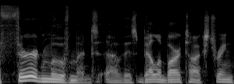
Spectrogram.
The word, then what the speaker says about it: Bartók: And interesting to think of that as a Hungarian rhythm in music, because it's almost like Hungarian language, where the emphasis is always on the first syllable, like Béla, Bartók, Zoltán, Kodály.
